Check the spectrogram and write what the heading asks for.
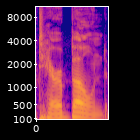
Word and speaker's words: Terrebonne: This storm affected areas like Terrebonne, or Terrebonne, depending on how you want to pronounce it.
